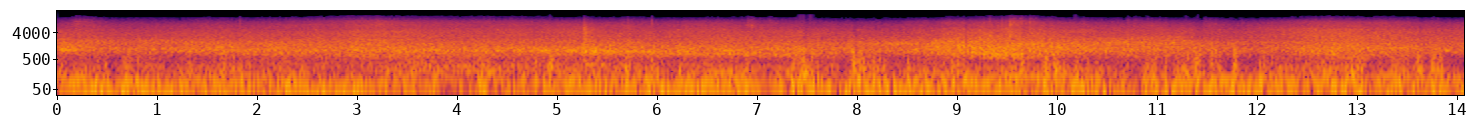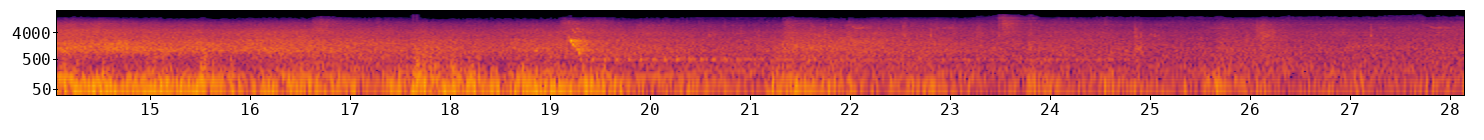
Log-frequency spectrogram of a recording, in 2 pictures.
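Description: Street traffic at a city intersection: a steady low rumble of passing vehicles that eases off after about twenty seconds.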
